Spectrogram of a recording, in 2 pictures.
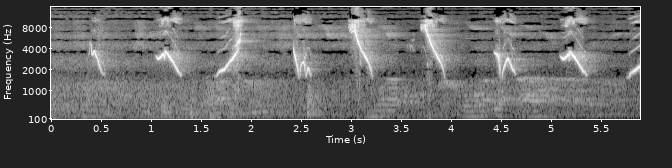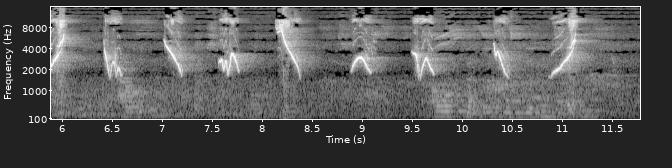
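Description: Red-cowled cardinal calling: a steady series of short, sharp whistled notes, about one and a half a second, some sweeping sharply up in pitch and others dropping.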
